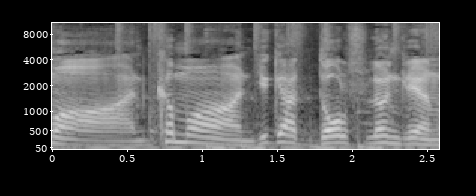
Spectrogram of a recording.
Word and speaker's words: Dolph Lundgren: it's it's awesome and that's how you pronounce his name dolph lundgren he's swedish they should have had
